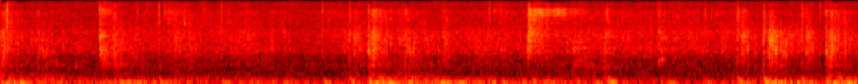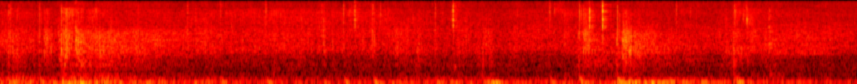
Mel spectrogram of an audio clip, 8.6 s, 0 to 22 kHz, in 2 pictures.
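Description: Naval 6-inch guns fire repeatedly in a simulated warship battle, a string of dull booms and rumbling blasts spread unevenly over several seconds with no talking.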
